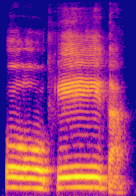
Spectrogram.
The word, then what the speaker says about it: coqueta: Por ejemplo, si tienes la palabra coqueta, tienes una C y una Q, pero ahí la pronunciación es la misma, ¿no? La transcripción sería así. Coqueta, ¿ya? Coqueta. Suenan igual, ¿no? Letras diferentes tienen un solo sonido.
